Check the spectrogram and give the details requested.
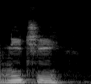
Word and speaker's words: Nietzsche: As I understand it, it's Nietzsche, not Nietzsche. Well, that sounds kind of fun. Or Nietzsche. It's Nietzsche. So take my word on that one.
